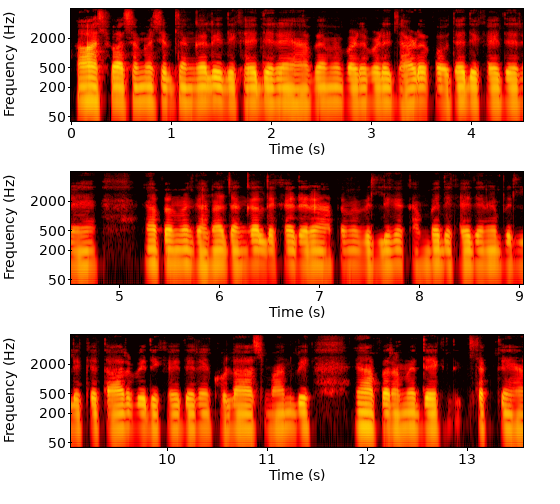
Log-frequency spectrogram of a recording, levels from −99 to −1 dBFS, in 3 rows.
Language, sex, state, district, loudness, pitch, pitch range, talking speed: Hindi, male, Uttar Pradesh, Muzaffarnagar, -39 LUFS, 100 Hz, 95-100 Hz, 245 wpm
